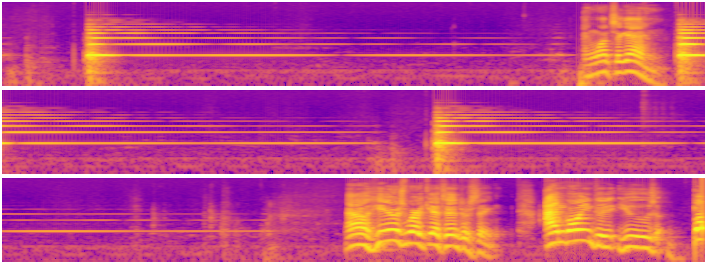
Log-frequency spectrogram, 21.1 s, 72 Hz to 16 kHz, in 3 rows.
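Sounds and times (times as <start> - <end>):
piano note ringing: 0.0 - 6.1, 6.8 - 17.1.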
